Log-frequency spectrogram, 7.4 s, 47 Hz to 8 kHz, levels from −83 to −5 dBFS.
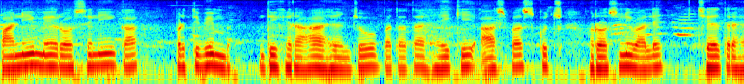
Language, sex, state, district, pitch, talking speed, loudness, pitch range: Hindi, male, West Bengal, Alipurduar, 130 Hz, 145 wpm, -19 LUFS, 125-140 Hz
